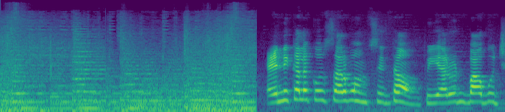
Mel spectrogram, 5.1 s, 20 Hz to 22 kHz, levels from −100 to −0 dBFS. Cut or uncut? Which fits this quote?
cut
